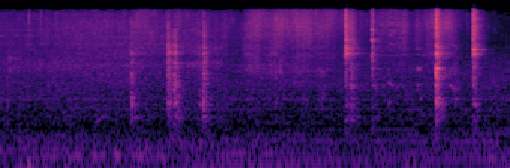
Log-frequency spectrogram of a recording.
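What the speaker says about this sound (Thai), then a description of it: "เดี๋ยวเราจะมาเป็นเคี่ยวน้ำซอสพริกไทยดำกันนะคะ" Black pepper sauce, seasoned with oyster sauce, simmering in a pan as a spoon stirs it, with a faint quiet bubbling background and a handful of sparse scraping clicks.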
